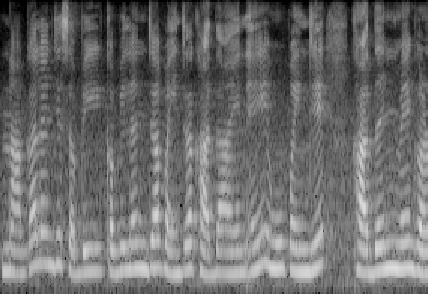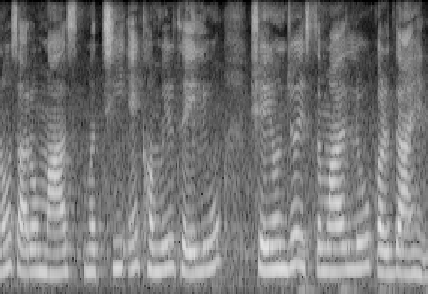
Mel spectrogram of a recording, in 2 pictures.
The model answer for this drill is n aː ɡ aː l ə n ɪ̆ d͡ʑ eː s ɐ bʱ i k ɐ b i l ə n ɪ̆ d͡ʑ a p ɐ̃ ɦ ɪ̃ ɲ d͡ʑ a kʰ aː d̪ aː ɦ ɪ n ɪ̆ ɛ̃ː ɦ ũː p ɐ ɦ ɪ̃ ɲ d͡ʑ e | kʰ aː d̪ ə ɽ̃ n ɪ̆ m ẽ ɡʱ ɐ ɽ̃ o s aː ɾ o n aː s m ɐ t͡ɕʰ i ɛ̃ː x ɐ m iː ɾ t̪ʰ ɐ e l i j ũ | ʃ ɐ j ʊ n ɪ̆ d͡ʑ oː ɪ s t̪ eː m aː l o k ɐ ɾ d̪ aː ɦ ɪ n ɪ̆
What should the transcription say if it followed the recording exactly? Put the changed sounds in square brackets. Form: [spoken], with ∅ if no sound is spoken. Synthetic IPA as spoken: n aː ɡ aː l ə n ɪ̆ d͡ʑ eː s ɐ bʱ i k ɐ b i l ə n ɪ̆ d͡ʑ a p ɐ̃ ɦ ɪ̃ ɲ d͡ʑ a kʰ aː d̪ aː ɦ ɪ n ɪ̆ ɛ̃ː ɦ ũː p [ɐ̃] ɦ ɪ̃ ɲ d͡ʑ e | kʰ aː d̪ ə [∅] n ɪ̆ m ẽ ɡʱ ɐ ɽ̃ o s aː ɾ o [m] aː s m ɐ t͡ɕʰ i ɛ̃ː x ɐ m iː ɾ t̪ʰ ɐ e l i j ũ | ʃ ɐ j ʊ n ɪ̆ d͡ʑ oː ɪ s t̪ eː m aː l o k ɐ ɾ d̪ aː ɦ ɪ n ɪ̆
